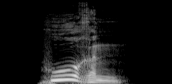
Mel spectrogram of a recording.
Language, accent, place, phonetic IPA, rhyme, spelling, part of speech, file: German, Germany, Berlin, [ˈhuːʁən], -uːʁən, Huren, noun, De-Huren.ogg
- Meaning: plural of Hure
